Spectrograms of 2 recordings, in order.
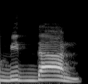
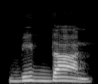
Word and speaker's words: বিদ্বান: তারপরে দেখো বিদ্বান, কোন শব্দের মাঝে যদি ব ফলা থাকে ব ফলা উচ্চারিত হয় না, তবে যে বর্ণের সঙ্গে যুক্ত হলো সেই বর্ণের উচ্চারণ কেমন হয়ে যায়? দ্বিত্ব হয়ে যায়।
